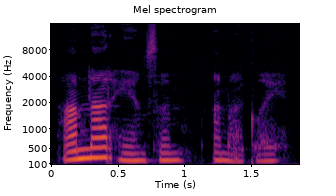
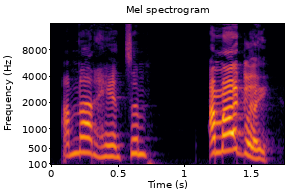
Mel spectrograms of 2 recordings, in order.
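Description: First: It is said in a flat, plain tone. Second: It is said in an upbeat, cheerful tone.

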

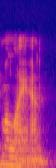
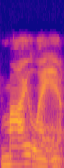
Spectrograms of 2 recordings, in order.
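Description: First: The name is said without a Texan accent. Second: The name is said with a Texan accent. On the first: This is how the speaker usually says it. "I usually say Milan" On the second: Someone else said it this way. "he put this Texan spin on it. It was like Milan or something"

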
